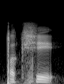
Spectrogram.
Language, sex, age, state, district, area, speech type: Marathi, male, 30-45, Maharashtra, Buldhana, urban, read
